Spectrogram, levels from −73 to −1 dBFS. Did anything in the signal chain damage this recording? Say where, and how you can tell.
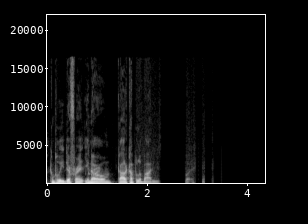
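Yes. Right after "got a", at 1.75 s, the fade-out picks up truncation distortion, and from 1.96 s to the end at 4.36 s it goes gritty. A gain or format stage is dropping bits without dither, which fits about 9-bit resolution.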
